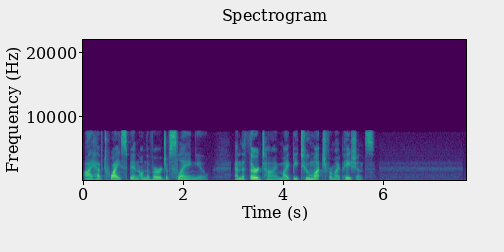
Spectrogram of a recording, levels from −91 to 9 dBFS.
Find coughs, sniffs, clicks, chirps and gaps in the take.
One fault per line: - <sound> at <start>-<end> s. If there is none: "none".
none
